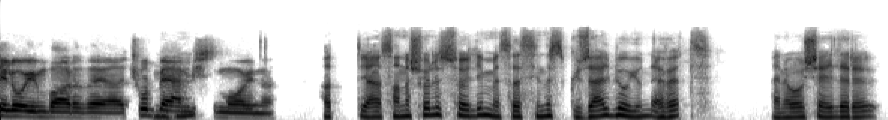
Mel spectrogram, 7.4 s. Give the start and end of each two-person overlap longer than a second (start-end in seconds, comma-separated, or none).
none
